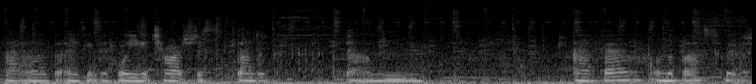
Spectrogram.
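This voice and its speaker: A woman speaks with a very deep, low voice and lively intonation. She takes long, frequent pauses over clear background music. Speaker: vlogger. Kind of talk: casual talk to camera. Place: home room. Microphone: webcam.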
